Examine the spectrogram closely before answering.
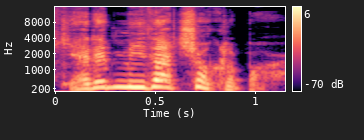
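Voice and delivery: ordinary talk, nothing marked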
